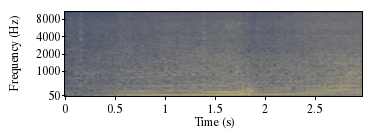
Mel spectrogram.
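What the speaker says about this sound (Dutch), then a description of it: "Kleine plofjes uit de uitlaat bij gas los." A BMW Z3 roadster runs close by with a steady low engine drone, its pitch briefly sweeping up and then settling as the throttle is lifted, with some wind buffeting the microphone.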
